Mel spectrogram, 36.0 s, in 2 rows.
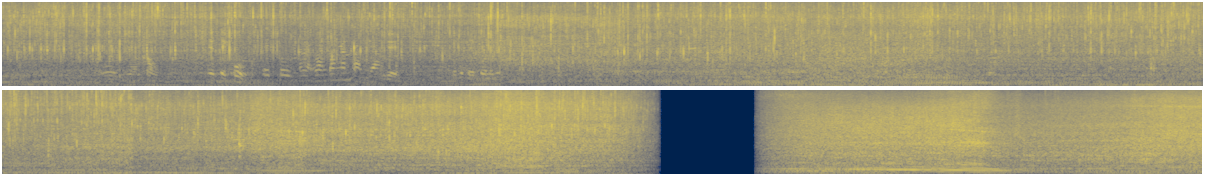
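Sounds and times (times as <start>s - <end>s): tofu sizzling and crackling in oil: 0.0s - 27.6s.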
